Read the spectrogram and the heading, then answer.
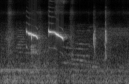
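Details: Sooty-headed bulbul female in breeding condition, used to get males singing; two loud whistled notes, each sliding downward, followed by two faint short chirps.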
